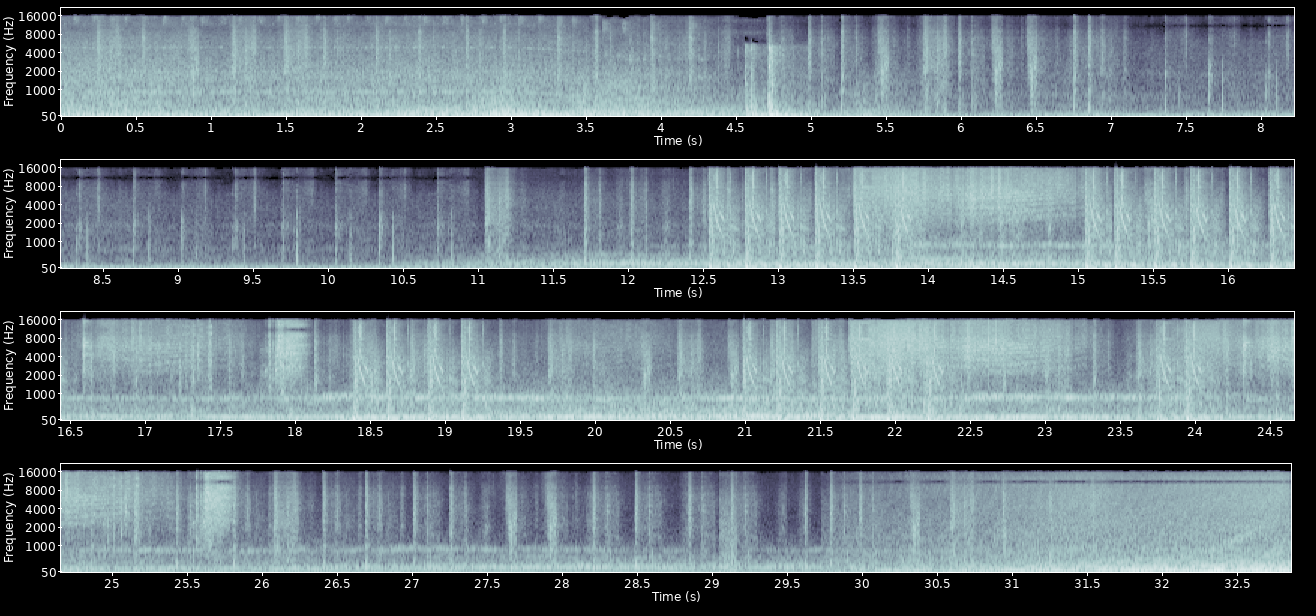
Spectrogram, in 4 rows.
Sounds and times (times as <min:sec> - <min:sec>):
Walk, footsteps: 0:00.1 - 0:12.6, 0:24.4 - 0:31.6.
